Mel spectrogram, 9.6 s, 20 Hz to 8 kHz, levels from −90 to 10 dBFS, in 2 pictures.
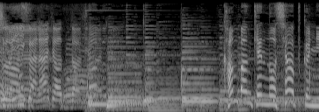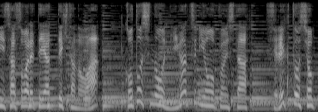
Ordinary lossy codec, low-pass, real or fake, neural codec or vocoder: none; 7.2 kHz; real; none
